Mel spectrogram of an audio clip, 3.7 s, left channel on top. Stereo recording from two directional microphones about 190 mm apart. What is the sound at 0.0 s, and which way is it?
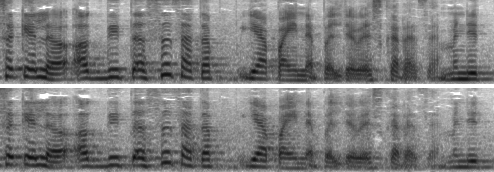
A woman's voice, 35° left (ahead or behind).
